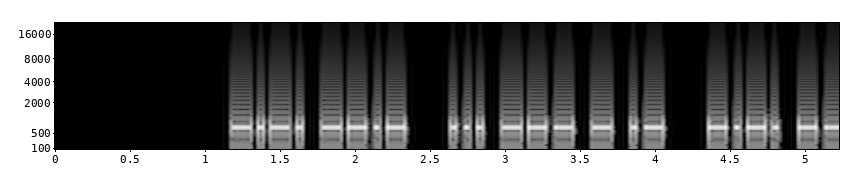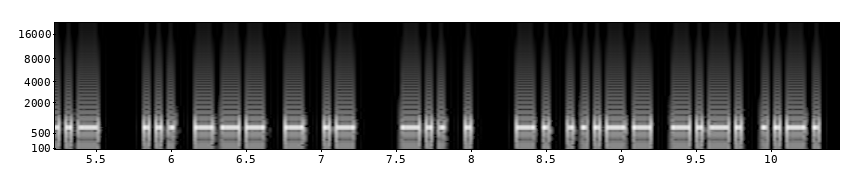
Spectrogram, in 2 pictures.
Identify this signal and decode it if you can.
Morse code, heard as a keyed tone, about 28 wpm, 700 Hz. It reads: CQ SOTA CQ SOTA DE N3CF
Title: SOTA QSO Practice 28wpm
